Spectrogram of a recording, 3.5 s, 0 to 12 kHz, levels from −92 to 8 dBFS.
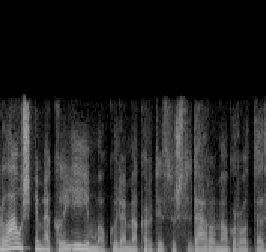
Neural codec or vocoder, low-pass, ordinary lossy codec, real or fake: codec, 16 kHz, 0.8 kbps, ZipCodec; 7.2 kHz; MP3, 48 kbps; fake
